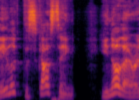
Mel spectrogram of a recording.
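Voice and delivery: ordinary talk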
